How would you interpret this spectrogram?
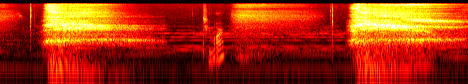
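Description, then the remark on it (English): Two long, forceful breathy exhales in a breathing exercise, roaring like a lion with the tongue stuck out down to the chin, harsh and hissing like a growl, one at the start and one at the end, with a short spoken phrase between them. “And you'll roar like a lion.”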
